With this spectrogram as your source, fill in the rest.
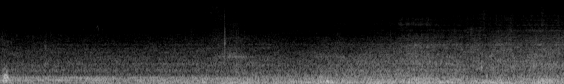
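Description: A VW Golf, an abandoned car with a good clutch, rolls slowly up a driveway while its gears are tried, giving a steady low rumble with wind buffeting the microphone throughout and no talk.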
